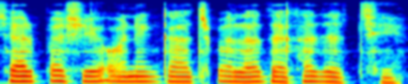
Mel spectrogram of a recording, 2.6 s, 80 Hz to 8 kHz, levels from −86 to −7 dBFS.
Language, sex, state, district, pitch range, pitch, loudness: Bengali, female, West Bengal, Cooch Behar, 165-175 Hz, 170 Hz, -17 LUFS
